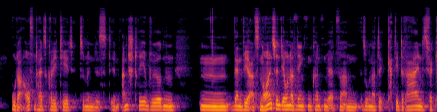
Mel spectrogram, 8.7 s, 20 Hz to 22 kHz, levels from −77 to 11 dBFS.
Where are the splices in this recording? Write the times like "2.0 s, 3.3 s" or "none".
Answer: none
